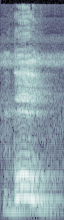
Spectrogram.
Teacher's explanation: অ এবং রস্যু এই 2টি ধ্বনির সমন্বয়ে ঔ তৈরি হয়েছে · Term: যৌগিক স্বরধ্বনি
